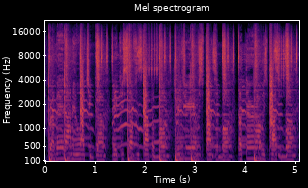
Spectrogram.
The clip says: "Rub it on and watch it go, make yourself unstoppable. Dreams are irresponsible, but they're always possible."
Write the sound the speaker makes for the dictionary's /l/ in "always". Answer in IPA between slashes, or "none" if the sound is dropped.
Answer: /l/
